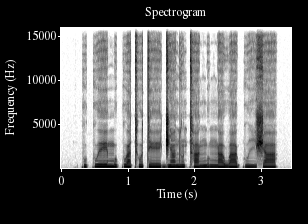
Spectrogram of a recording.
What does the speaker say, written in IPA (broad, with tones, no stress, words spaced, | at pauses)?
kʷɪ˨kʷeː˦ mʊ˦kʷa˦˨tʰʊ˦teː˨ d͡ʒã˦dũ˦tʰa˦˨ ŋʊ˦ ŋa˦wa˦˨ kʷiː˨ʃa˦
